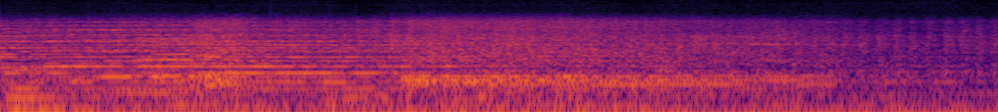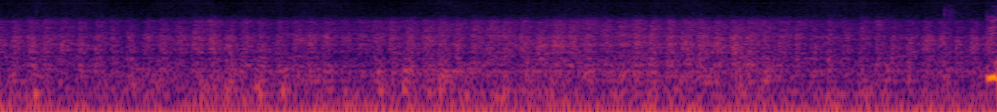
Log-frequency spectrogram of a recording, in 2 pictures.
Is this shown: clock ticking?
no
